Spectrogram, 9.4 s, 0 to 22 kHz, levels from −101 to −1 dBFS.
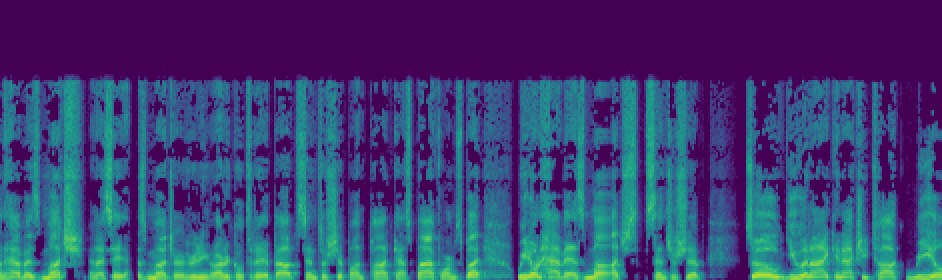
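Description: At 5.99 to 6.14 s, just after "we don't have as", a call audio freeze stretches the last sound into a fading buzz or hiss for about 120 ms, likely from delayed packets draining the jitter buffer. Unlike packet loss, nothing is cut: speech resumes exactly where it stopped, only later.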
